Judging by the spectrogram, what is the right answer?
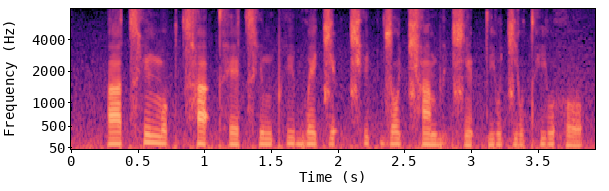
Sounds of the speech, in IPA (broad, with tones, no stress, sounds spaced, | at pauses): a˧ t͡sʰ ĩ˥˧ m o˦ k̚ t͡sʰ a˦ ʔ t̪ʰ e˧ t͡sʰ i˧ m pʰ i˥˧ b w e˥˧ t͡ɕ e˦ ʔ t͡ɕʰ i˦ k̚ d͡z o˥˧ t͡ɕʰ ã˦ b i˨ ʔ ɕ ẽ˨ t̚ t̪ j u˥˧ t͡ɕ j u˧ t̪ʰ j u˥˧ h o˨˩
